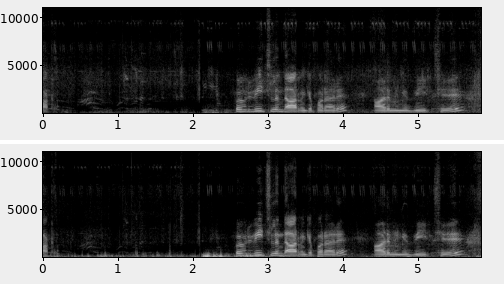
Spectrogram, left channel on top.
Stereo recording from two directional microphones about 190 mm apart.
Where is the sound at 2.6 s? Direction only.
25° right (ahead or behind).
